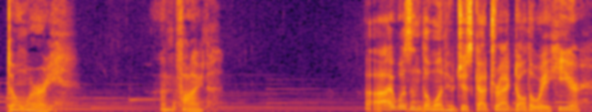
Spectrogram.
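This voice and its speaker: A man's voice: medium pitch, unhurried, close to an everyday voice. An actor playing a stoic, pragmatic young man in a video game, speaking in a dry, composed way with music behind. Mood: calm, resolute. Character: stoic, pragmatic, self-possessed young male adventurer. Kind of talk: video game character acting.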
